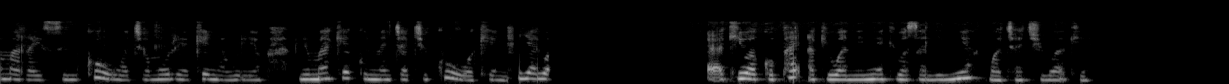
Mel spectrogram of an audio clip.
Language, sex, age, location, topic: Swahili, female, 18-24, Nakuru, health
